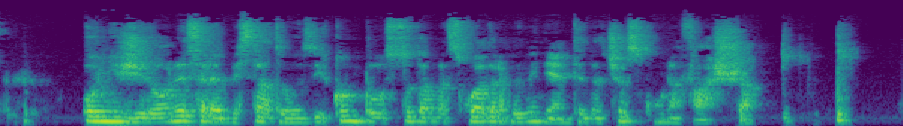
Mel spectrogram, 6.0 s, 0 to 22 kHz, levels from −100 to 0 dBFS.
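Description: No technical faults are audible.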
